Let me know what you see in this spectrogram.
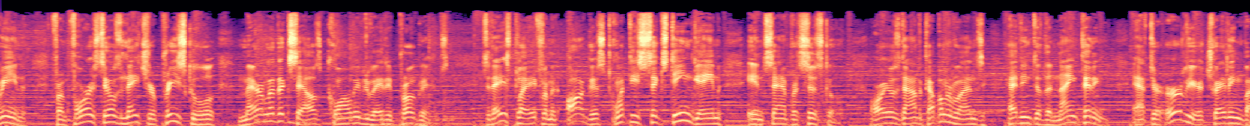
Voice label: kids Call spot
